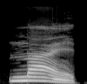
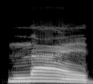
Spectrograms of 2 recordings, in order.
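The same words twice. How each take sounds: First: The t is pronounced as a crisp t. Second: The t is softened to a d-like sound. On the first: The speaker calls it wrong. "don't make T sound" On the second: The speaker calls it right. "The T becomes D sound"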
